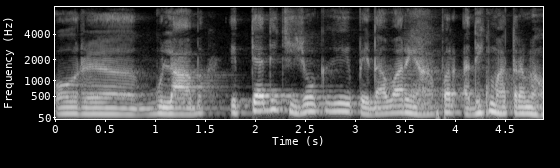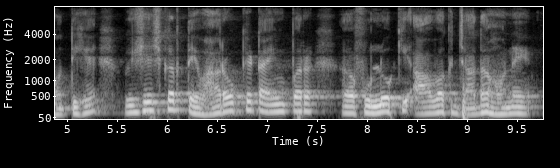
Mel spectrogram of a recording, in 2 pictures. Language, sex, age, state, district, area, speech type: Hindi, male, 30-45, Madhya Pradesh, Ujjain, urban, spontaneous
